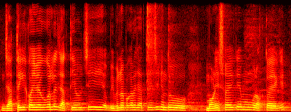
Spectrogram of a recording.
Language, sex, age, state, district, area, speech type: Odia, male, 30-45, Odisha, Puri, urban, spontaneous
